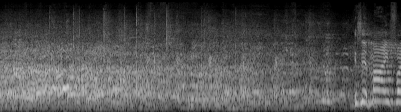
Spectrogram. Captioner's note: audience laughs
